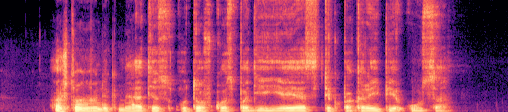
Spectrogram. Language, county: Lithuanian, Kaunas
